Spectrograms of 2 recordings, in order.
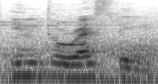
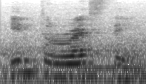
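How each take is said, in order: Both takes have the same delivery.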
